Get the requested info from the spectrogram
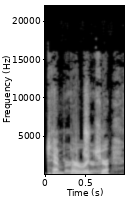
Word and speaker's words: temperature: I told you, four syllables. That's all. Broadcasting School Lesson 101, temperature. The other one is F-A-M-I-L-Y.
